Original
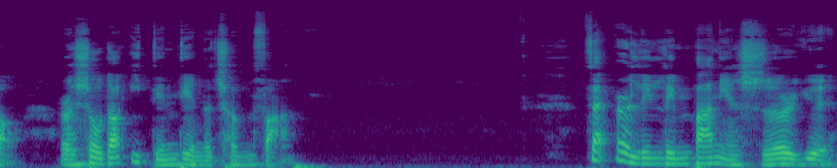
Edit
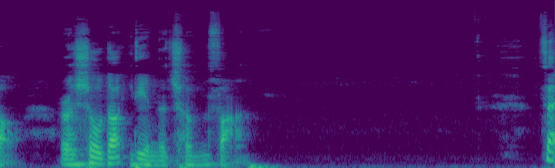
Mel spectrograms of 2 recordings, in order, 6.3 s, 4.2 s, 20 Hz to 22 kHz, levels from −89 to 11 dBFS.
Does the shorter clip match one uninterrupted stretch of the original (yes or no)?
no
